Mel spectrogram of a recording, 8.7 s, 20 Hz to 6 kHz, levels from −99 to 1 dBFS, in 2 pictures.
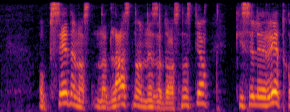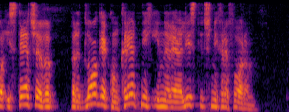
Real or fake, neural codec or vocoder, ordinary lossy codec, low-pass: real; none; none; 5.4 kHz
